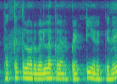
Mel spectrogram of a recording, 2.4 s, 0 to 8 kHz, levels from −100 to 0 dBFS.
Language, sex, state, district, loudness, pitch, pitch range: Tamil, male, Tamil Nadu, Kanyakumari, -14 LUFS, 135 Hz, 130-150 Hz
